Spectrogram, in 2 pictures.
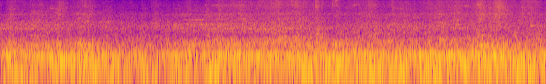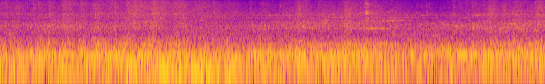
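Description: Norfolk Southern freight train's covered hoppers and tank cars rolling past: a steady rumble of steel wheels on the rails, with a few sharp clicks from the wheels.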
